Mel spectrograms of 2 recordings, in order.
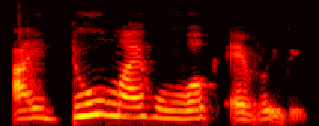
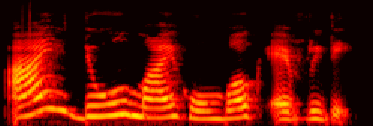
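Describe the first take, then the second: First: "do" pushed forward as the strongest word in "I do my homework every day"; stress on do. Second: Said in the usual way. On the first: Shown as a demonstration. Teacher demonstrating emphatic "do" to English learners. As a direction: lean on "do" to show emphasis. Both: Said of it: "It's an emphasize".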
